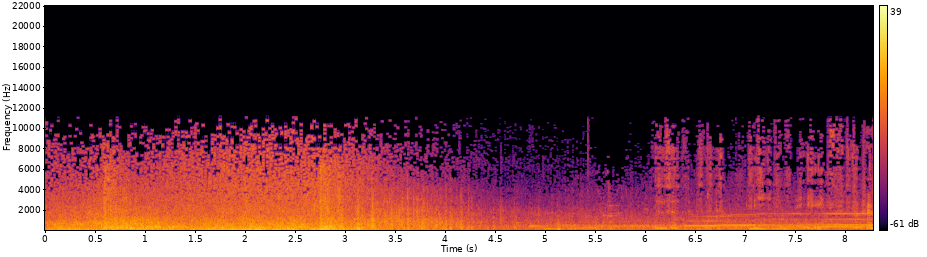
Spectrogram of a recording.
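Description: A loud, rumbling thunderstorm, during which Sammy the turtle stays on top of a refrigerator, roars for several seconds, a dense wash of crashing noise that gradually fades and gives way to softer, sustained tones.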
